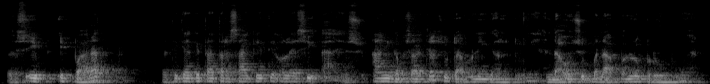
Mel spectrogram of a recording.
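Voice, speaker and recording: A man's voice: medium pitch, fairly quick, warm tone, reverberant, slight background noise. Javanese-accented man, chatty and repetitive. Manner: conversational, tags phrases with "gitu loh, ya". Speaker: speaker sharing personal experience. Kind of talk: casual spoken testimony.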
